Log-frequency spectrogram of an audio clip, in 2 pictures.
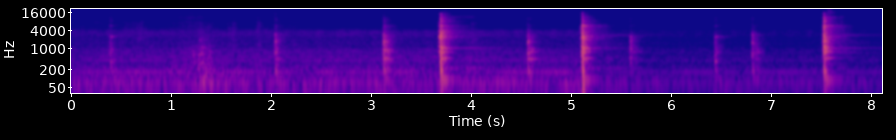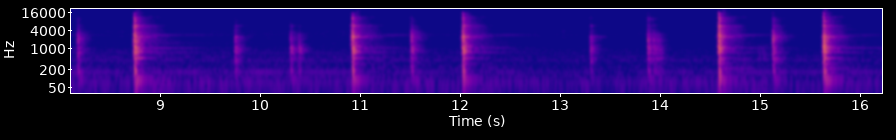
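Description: Sharp, ringing metal strikes hammer away at rusted parts on a Mopar big block engine, arriving as irregular single blows and short clusters, fairly close and clear with no talk.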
